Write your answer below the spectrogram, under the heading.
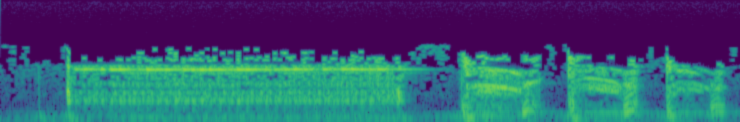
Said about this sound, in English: No sleep again. Coughed all night.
